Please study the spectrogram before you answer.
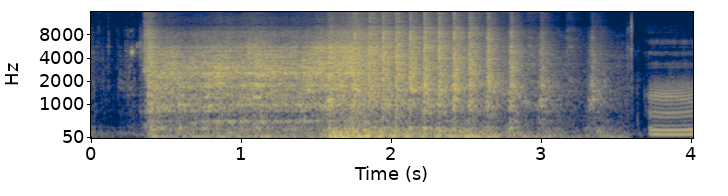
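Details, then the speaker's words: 1986 Corvette C4 L98 TPI V8 with rebuilt engine, about 132,000 miles, battery 12.1 V: fast cranking about three seconds ending in a sharp pop; backfire while cranking, owner suspects a spark plug left unconnected. "that backfired. Let me see. I might have left a a spark plug open or something."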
